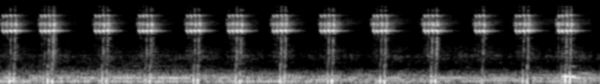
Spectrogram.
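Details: Cricket calls, said to scare off rats, as sharp high-pitched chirps pulsing roughly three times per second at an even pace, with a soft low rumble underneath.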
